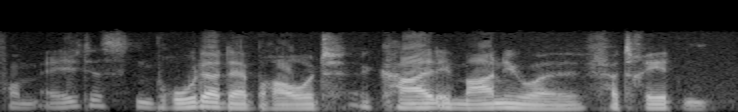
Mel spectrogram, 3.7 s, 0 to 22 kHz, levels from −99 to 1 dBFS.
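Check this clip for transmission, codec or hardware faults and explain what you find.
The one fault here is automatic gain rising, running from about 0.65 s to 3.51 s. Over those nearly three seconds the level climbs by about 4 dB, slowly. The automatic gain control judged the input too quiet and kept nudging its gain upward, so the speech and the room noise behind it swell together instead of the speech alone getting louder. That shared lift in the background is what sets it apart from the talker moving, around 0.5 s.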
